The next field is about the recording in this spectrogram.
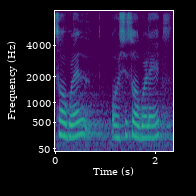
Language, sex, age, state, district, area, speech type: Goan Konkani, female, 30-45, Goa, Quepem, rural, spontaneous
